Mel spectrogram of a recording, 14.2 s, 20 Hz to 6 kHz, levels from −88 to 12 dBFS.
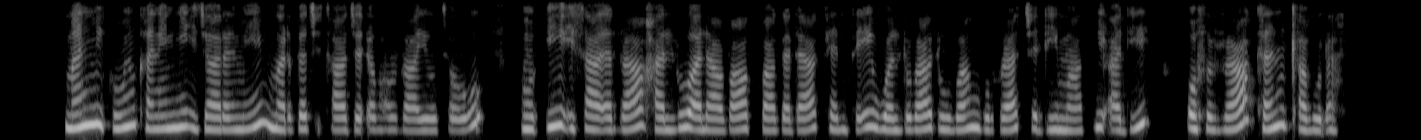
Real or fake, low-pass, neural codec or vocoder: fake; 5.4 kHz; codec, 16 kHz, 2 kbps, FunCodec, trained on LibriTTS, 25 frames a second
